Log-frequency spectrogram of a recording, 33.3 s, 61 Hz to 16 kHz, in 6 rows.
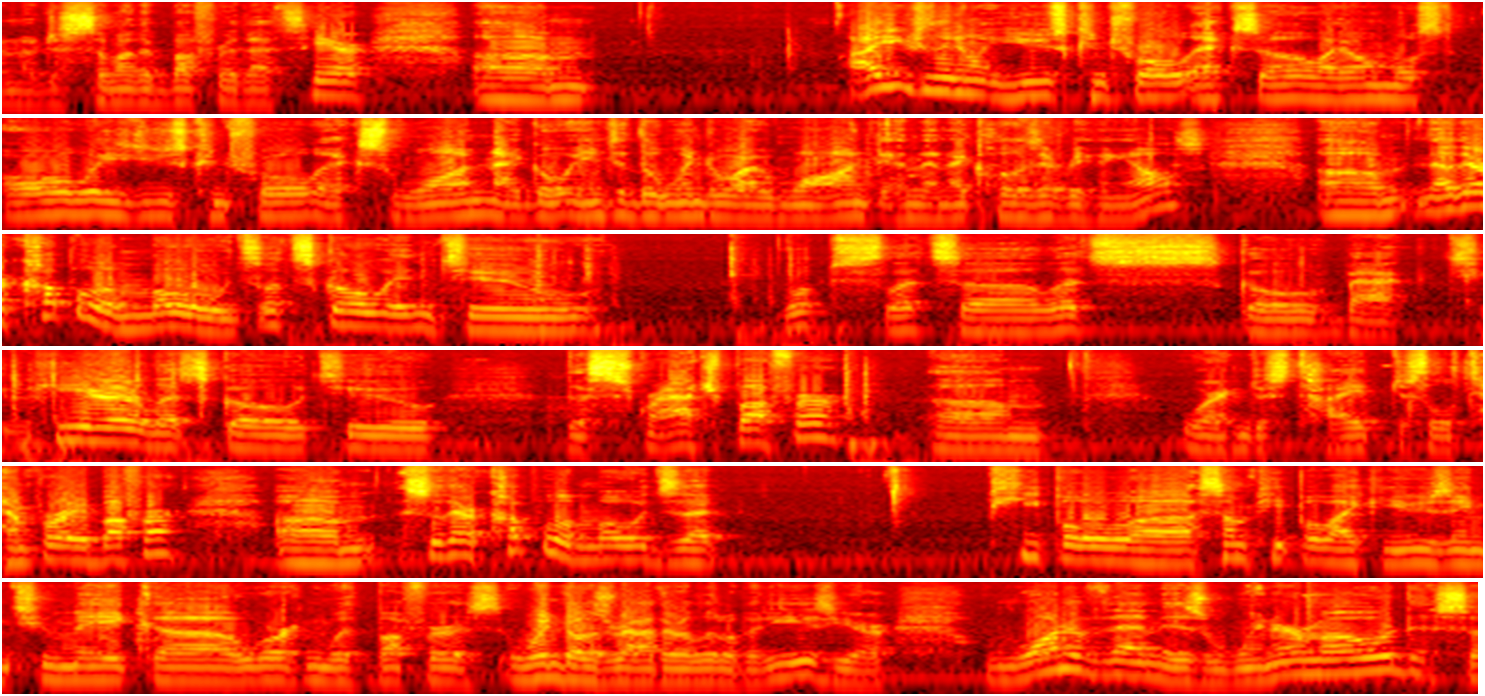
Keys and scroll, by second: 12.4 ctrl+x, 12.6-13.9 typing, 14.8 ctrl+x, 16.8 ctrl+x, 16.8 o, 19.9 o, 20.1 Return.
